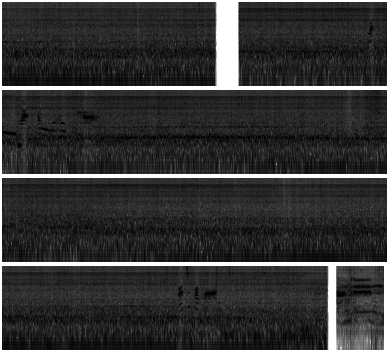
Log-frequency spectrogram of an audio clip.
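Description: Steady engine and road noise inside a moving vehicle: a low drone with an engine hum that rises and falls slowly in pitch. The sound cuts out briefly about four seconds in and again just before the end.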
